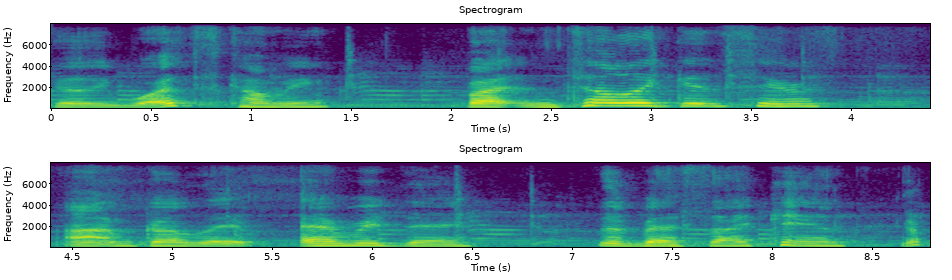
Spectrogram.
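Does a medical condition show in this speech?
Yes: ALS.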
